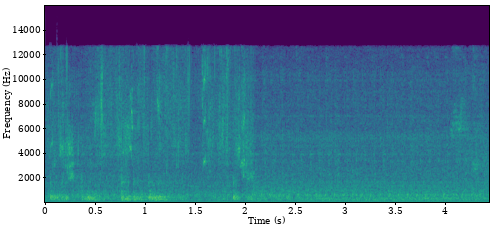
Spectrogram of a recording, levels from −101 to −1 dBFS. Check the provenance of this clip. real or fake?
real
